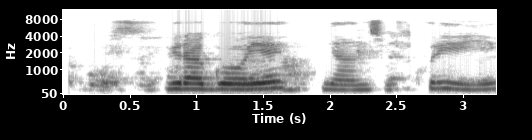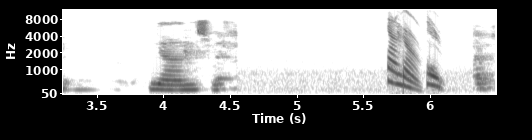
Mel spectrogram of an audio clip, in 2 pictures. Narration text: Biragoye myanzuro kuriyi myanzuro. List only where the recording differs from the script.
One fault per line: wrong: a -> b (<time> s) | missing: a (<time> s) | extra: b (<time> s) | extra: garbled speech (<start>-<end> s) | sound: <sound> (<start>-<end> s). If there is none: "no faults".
sound: chirp (5.7-6.1 s)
